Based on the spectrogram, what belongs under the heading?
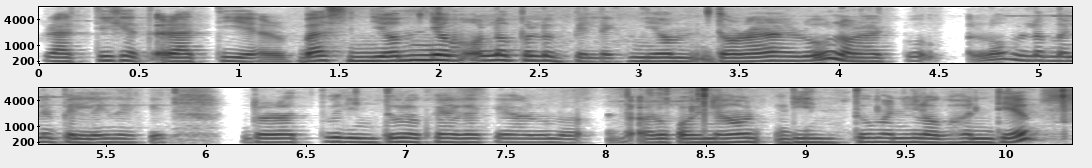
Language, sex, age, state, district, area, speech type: Assamese, female, 18-30, Assam, Barpeta, rural, spontaneous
